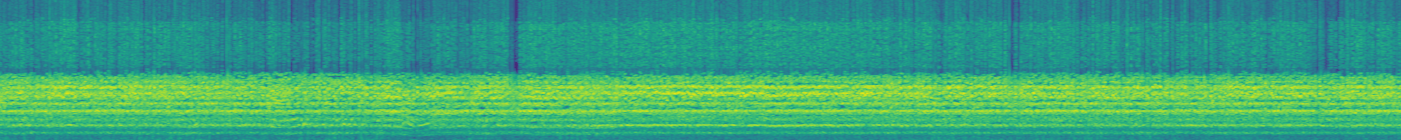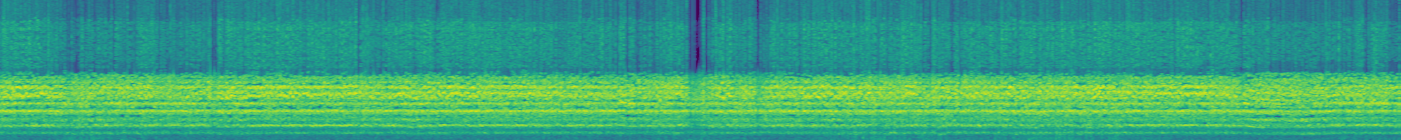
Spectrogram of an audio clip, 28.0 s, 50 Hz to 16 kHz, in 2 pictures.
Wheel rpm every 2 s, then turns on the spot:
230, 220, 210, 220, 230, 230, 230, 230, 230, 230, 240, 230, 220, 230.
none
